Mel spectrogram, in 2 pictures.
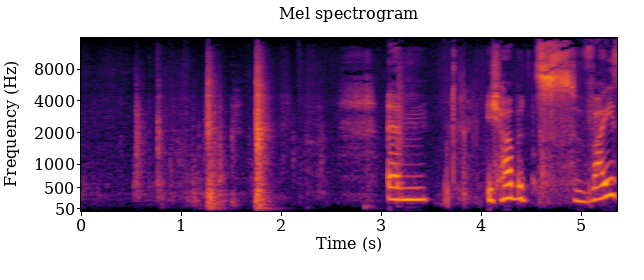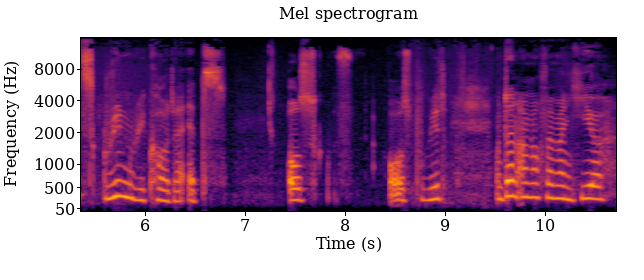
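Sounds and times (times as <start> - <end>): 
door pushed shut with knocking thuds and rattles: 1.2 - 2.0
speech: 3.1 - 6.8, 7.4 - 7.8, 8.4 - 10.7.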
